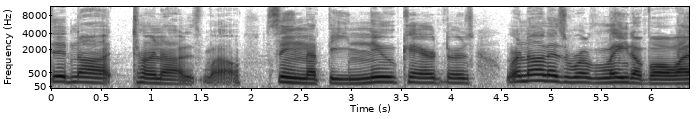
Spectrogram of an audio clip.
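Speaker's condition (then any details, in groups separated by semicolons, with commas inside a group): Cerebral palsy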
